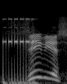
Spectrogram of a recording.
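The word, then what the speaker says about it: Xevious: or galaxin uh Galax okay galaxian right I mispronounced it that's correct though number two merer Blazer or zus zus zevious is right good for you number three is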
